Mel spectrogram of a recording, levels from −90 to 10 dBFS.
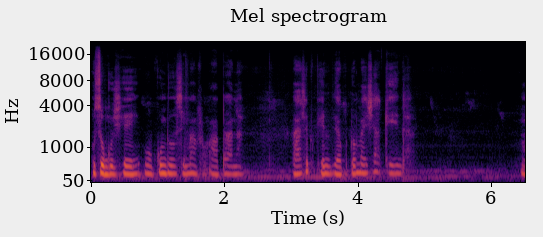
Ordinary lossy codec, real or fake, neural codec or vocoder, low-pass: none; real; none; 19.8 kHz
